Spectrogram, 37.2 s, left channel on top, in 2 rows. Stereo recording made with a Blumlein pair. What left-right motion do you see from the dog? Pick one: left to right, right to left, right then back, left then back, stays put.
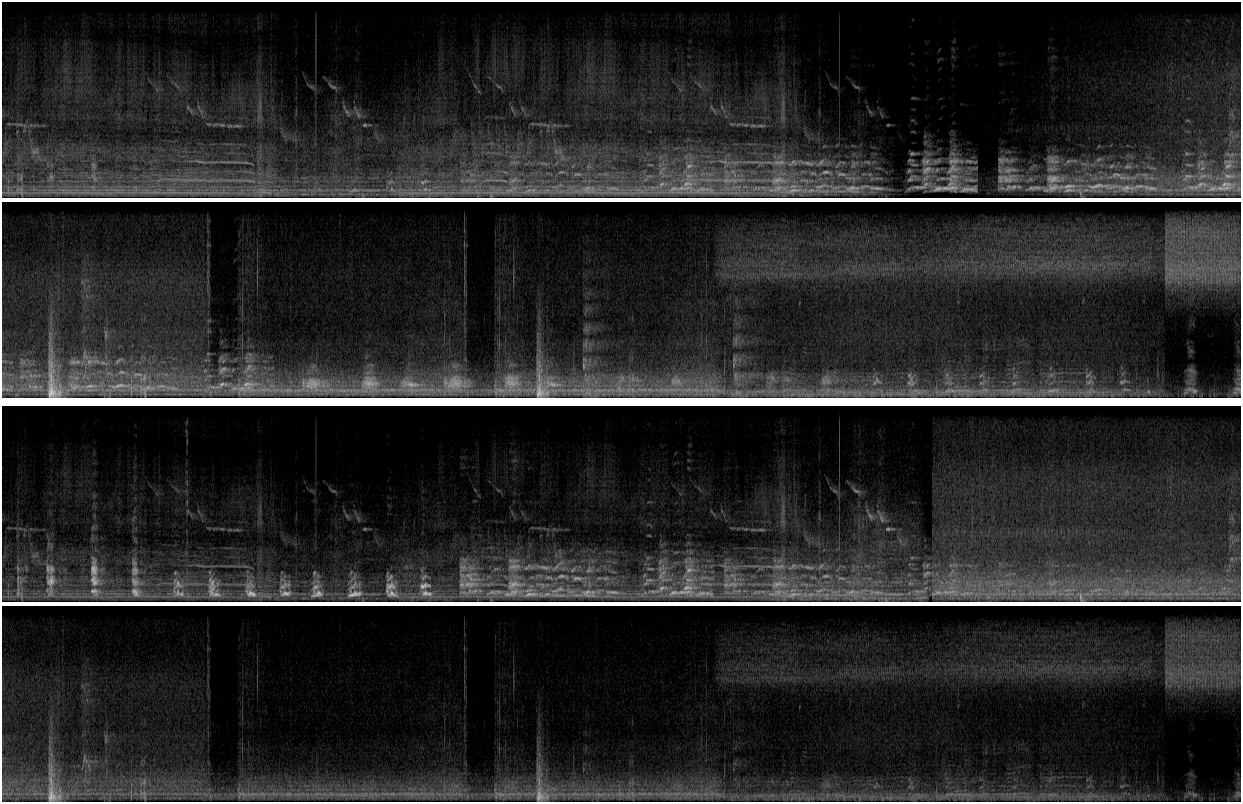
right to left.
